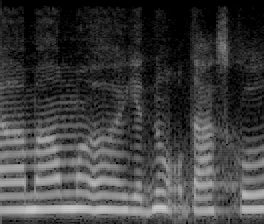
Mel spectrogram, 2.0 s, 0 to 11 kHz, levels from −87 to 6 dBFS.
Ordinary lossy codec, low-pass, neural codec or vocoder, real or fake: MP3, 96 kbps; 9.9 kHz; codec, 16 kHz in and 24 kHz out, 0.9 kbps, LongCat-Audio-Codec, fine tuned four codebook decoder; fake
